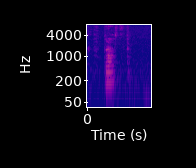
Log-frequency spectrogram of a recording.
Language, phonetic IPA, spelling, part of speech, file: Polish, [fprɔst], wprost, adverb, LL-Q809 (pol)-wprost.wav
